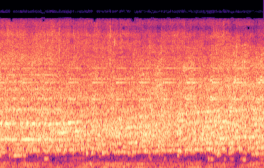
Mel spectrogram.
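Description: A train rolls steadily along the rails with a constant rumble.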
